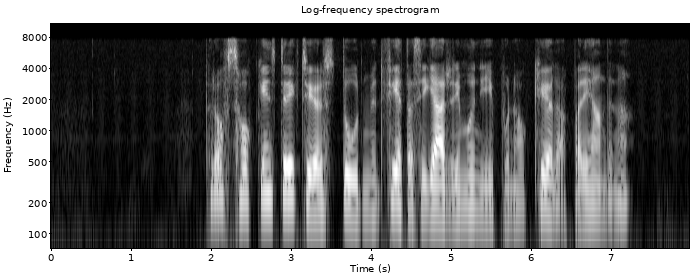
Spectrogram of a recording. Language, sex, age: Swedish, female, 56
